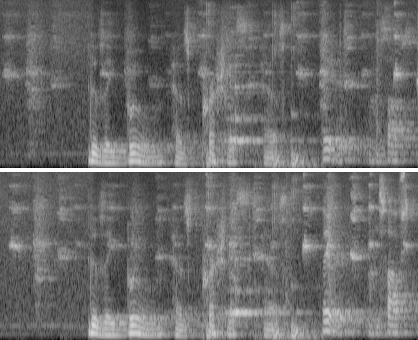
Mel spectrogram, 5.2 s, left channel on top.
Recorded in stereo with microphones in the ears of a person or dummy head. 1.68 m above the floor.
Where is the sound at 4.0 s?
60° right (ahead or behind), 3 m.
